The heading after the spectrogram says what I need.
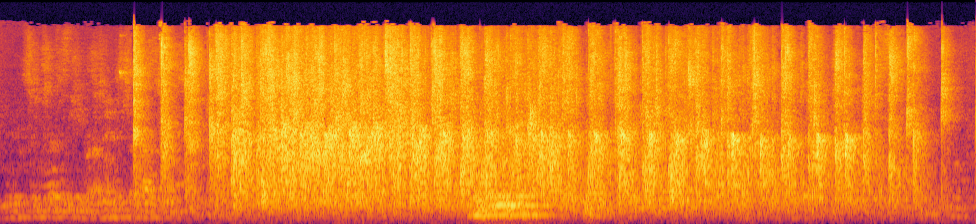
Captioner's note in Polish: oklaski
